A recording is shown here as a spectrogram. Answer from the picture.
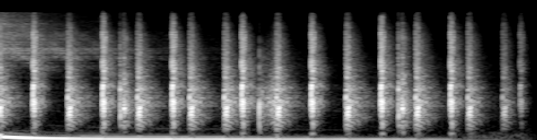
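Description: Electronic outro sting: a deep bass tone that starts suddenly and fades away near the end, under a quick, irregular run of sharp clicks.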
